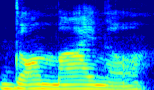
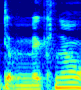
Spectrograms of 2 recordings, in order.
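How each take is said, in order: First: Slow "Domino" with MY in the middle; "Domino" said DOM-my-no, silent K; invented name pronunciation. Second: "Domicno" read duh-MICK-no, rising; lower, questioning "Domicno" as duh-MICK-no; puzzled misreading. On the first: Shown as a demonstration. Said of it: "gonna be pronounced no". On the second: Acted. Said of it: "They're gonna be like".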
